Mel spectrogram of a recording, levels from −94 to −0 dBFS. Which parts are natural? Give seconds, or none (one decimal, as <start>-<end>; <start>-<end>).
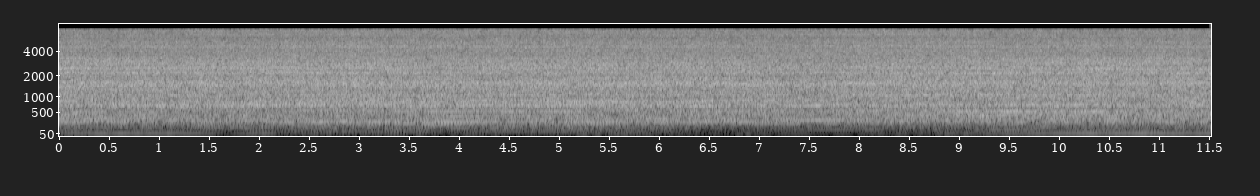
0.5-1.1; 3.4-5.5; 6.8-10.9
